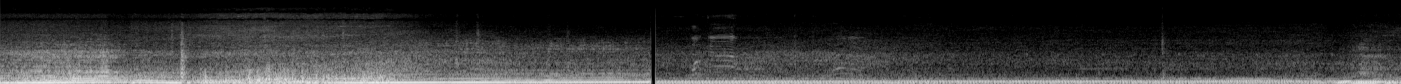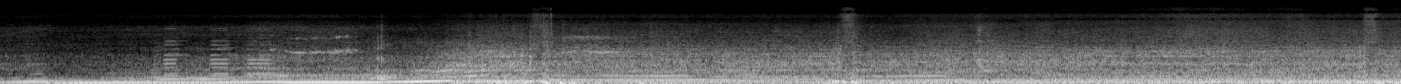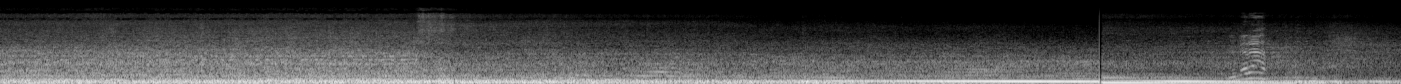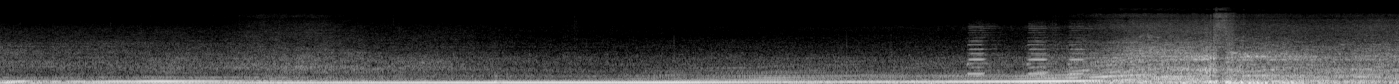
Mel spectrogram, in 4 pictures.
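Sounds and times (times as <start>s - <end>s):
car engine accelerating hard: 0.0s - 6.6s.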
